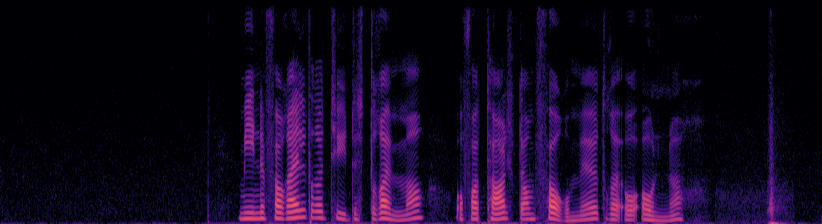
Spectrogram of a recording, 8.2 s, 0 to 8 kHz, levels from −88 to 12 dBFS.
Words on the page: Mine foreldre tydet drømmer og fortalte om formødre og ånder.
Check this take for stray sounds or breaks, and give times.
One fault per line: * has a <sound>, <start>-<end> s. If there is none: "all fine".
* has a whoosh, 7.7-7.9 s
